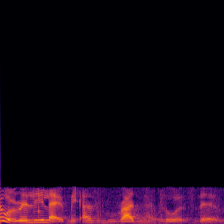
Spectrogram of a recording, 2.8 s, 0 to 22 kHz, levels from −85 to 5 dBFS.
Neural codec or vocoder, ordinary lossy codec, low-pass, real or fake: codec, 44.1 kHz, 7.8 kbps, Pupu-Codec; none; 3.6 kHz; fake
